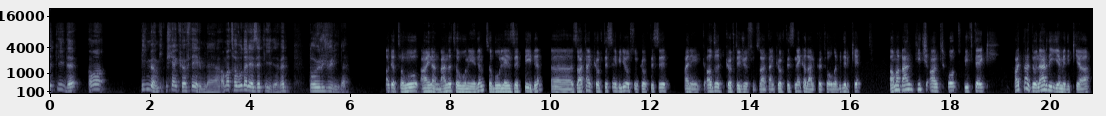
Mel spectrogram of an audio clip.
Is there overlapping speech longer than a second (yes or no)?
no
